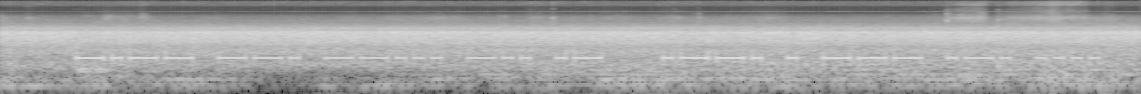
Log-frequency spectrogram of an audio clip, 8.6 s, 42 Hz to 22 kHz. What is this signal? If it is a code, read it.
Morse code, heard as a keyed tone, machine-sent, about 18 wpm, 470 Hz, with radio static and the noise inside a lift. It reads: YG7DA PEORH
